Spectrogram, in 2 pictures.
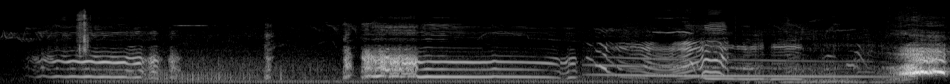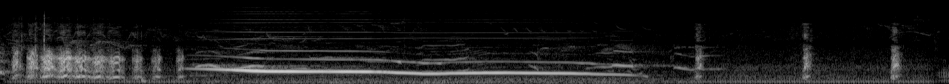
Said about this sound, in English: And now, a word from the wolves of Oakvale.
